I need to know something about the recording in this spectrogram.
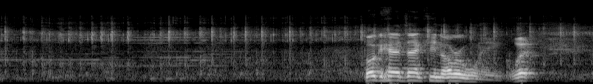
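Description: A mobile game plays quick, repeated beeping sound effects through a small phone speaker.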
